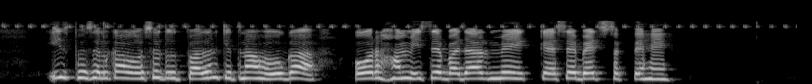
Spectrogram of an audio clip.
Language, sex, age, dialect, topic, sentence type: Hindi, female, 18-24, Awadhi Bundeli, agriculture, question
